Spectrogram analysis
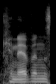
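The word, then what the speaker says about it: Cynefin: Dave Snowden and the model is called Canan spelled with a Cy NE F it's Welsh it's weird um but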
